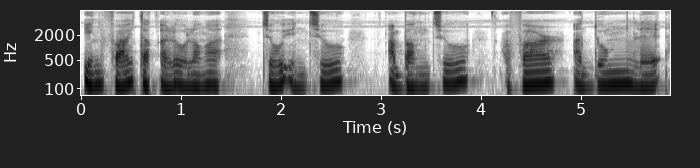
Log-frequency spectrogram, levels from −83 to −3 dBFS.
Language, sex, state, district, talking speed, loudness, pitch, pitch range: Mizo, female, Mizoram, Aizawl, 175 wpm, -17 LUFS, 125 Hz, 115-135 Hz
